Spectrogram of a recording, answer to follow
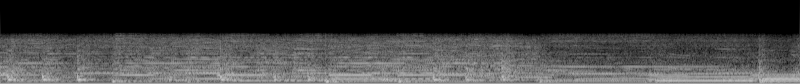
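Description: Rock band playing live without vocals: guitars holding sustained chords over drums.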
